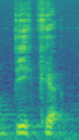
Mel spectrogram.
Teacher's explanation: رب واضح بدون هواء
